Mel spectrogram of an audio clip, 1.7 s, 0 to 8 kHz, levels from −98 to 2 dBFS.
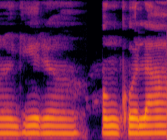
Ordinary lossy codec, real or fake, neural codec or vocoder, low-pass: none; real; none; none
